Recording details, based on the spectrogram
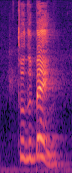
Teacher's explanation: The question usually goes up, tudo bem. And the answer, it's more, doesn't go up.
